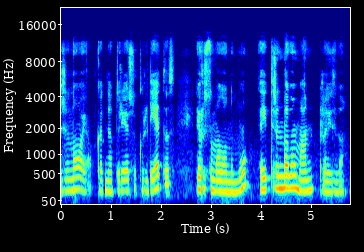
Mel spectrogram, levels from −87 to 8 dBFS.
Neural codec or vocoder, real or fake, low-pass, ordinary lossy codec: codec, 44.1 kHz, 7.8 kbps, DAC; fake; 14.4 kHz; AAC, 48 kbps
